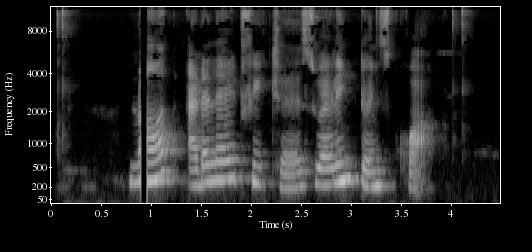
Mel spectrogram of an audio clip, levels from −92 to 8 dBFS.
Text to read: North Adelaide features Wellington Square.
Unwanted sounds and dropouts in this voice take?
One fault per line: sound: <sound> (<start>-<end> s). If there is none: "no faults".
sound: dropout (0.9-1.0 s)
